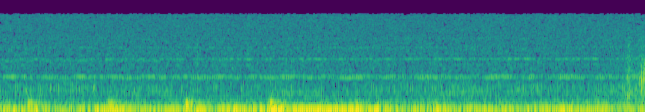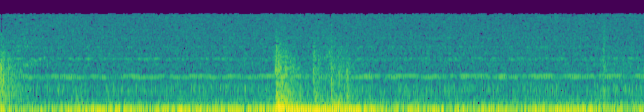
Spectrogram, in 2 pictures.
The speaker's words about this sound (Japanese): 足音とドアの開閉音は近づいているようだった。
